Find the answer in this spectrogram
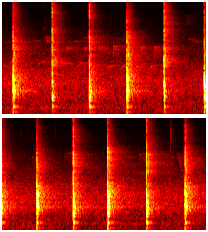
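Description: A camp knife chopping into a six-inch oak limb: about eleven sharp strikes at a steady pace of roughly one every three-quarters of a second, each fading quickly.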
